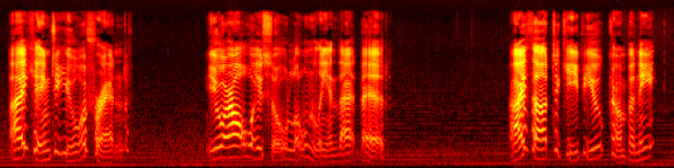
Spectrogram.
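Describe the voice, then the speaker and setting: In a put-on, guttural character voice, a high-pitched man speaks at a fairly slow pace with long, frequent pauses. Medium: read story. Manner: ominous, slow, repetitive.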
